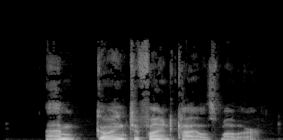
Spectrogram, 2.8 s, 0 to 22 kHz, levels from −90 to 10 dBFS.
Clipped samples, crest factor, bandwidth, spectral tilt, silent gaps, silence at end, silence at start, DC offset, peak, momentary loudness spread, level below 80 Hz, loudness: under 0.1%; 20 dB; 16 kHz; -7 dB/octave; none; 0.25 s; 0.45 s; under 0.1%; -2 dBFS; 14 LU; -50 dBFS; -21 LUFS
